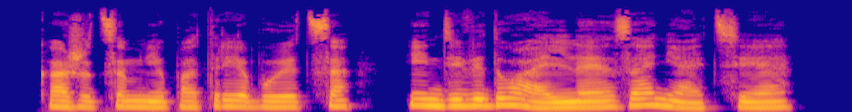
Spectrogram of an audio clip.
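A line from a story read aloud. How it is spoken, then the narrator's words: Insinuating whisper in ear. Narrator (Russian): вкрадчиво шепнула Маша ему на ухо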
